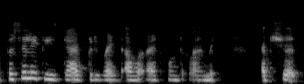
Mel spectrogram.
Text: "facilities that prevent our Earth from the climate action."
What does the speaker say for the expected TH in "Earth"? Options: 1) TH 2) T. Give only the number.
2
